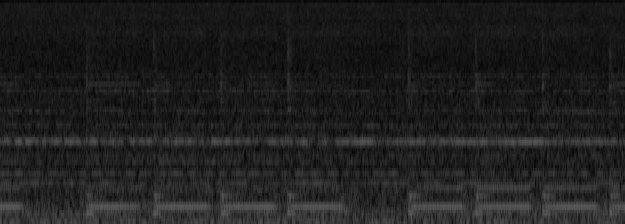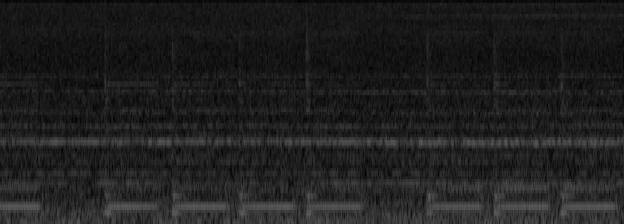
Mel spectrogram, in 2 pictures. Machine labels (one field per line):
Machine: slide rail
